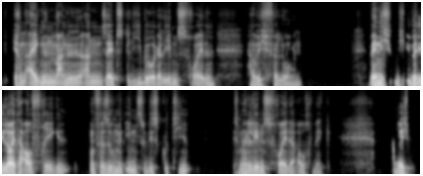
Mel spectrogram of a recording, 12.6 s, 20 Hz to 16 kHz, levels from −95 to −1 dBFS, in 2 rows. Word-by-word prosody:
ihren - - -1
eigenen 90 -1 +3
Mangel 90 +4 0
an 85 0 -3
Selbstliebe 90 +6 -1
oder 85 -1 +2
Lebensfreude, 85 +5 -4 0.5
habe 80 -1 -5
ich - - -5
verloren. 70 -2 -7 1.0
Wenn 105 +2 +8
ich 100 -3 +1
mich 105 -3 -6
über 120 -3 +6
die 110 - +5
Leute 105 -1 +8
aufrege 105 - -2 0.3
und 90 -2 -6
versuche, 95 0 -3
mit 90 -2 -5
ihnen 90 -1 -3
zu 80 - -7
diskutieren, 110 - -8 0.6
ist 75 - -15
meine 85 0 -1
Lebensfreude 85 -2 -1
auch - - -10
weg. 65 - -17 0.9
Aber 90 +4 -3
ich 100 -1 +3
90 Hz, 145 wpm, -24 LUFS, 80-100 Hz, 1.0 s, Wenn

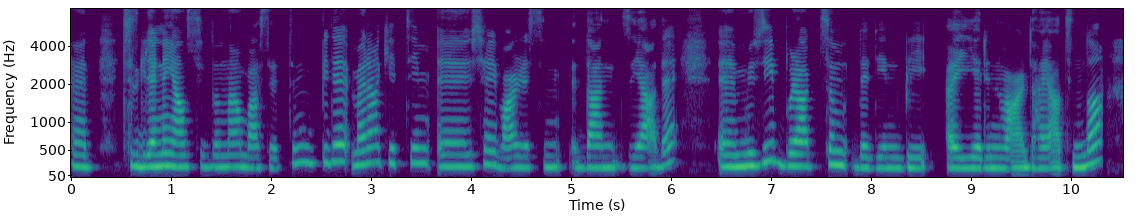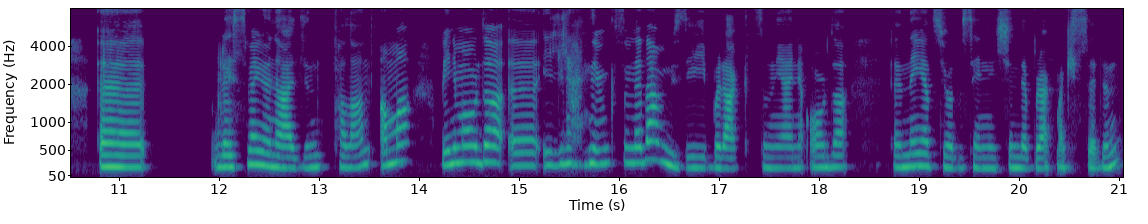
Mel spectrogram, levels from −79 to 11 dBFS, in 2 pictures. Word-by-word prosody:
Evet. 210 -2 0 0.3
Çizgilerine 215 0 +4
yansıdığından 205 -1 +1
bahsettin. 195 +9 -4
Bir 275 - -3
de 300 0 +3
merak 270 +4 0
ettiğim, 270 0 -3
eee, 210 0 0
şey 240 -4 -2
var 185 +2 +2
resim 195 +1 -3
eee, 200 -1 -8
den 195 +1 +2
ziyade. 200 +8 -1 0.4
Eee, 210 0 +3
müziği 225 +5 +3
bıraktım 220 +2 +3
dediğin 185 -1 -3
bir, 185 -1 -2 0.2
aaa, - - +2
yerin 185 0 +2
vardı 190 +2 +3
hayatında, 200 - +3 0.5
eee, 205 -1 +5 0.7
resme 205 +4 +2
yöneldin 200 -2 +1
falan 200 +4 -3
ama 295 +6 +2 0.3
benim 265 +4 +2
orada, 285 -1 +3
ııı, 230 0 -2
ilgilendiğim 255 +2 -2
kısım, 275 0 -7
neden 300 +1 +1
müziği 195 -3 -4
bıraktın, 185 0 -2
yani, 185 0 -6
orada, 200 +1 -2 0.5
eee, 200 +1 +1
ne 215 +1 0
yatıyordu 210 -4 -3
senin 185 -1 -6
içinde 185 0 -3
bırakmak 185 +1 -2
istedin? 195 +4 -3
205 Hz, 130 wpm, -25 LUFS, 190-240 Hz, 0.7 s, eee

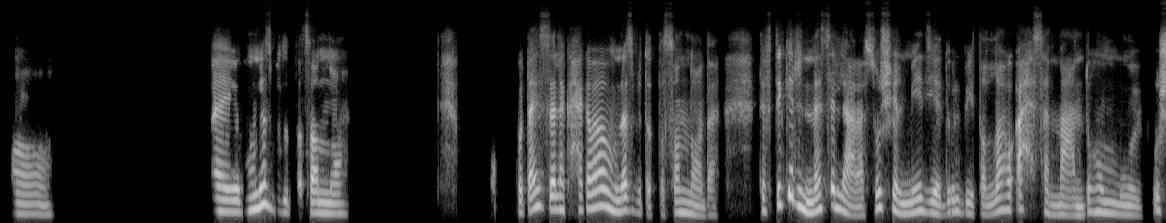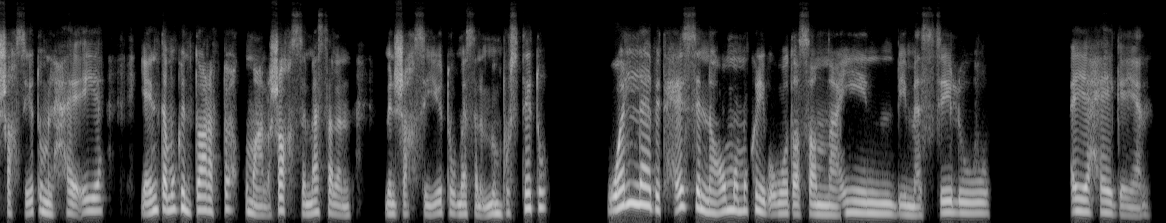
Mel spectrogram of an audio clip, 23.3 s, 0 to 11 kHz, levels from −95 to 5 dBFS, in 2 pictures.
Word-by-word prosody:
آه. 145 -2 -5 1.6
أيوه 170 -2 +4
وبمناسبة 210 -1 +3
التصنع 155 -3 -1 1.7
كنت - - -1
عايزة 255 - +4
أسألك 205 -2 +4
حاجة 200 +2 0
بقى 250 +3 +6
بمناسبة 185 -3 +1
التصنع 160 -6 -4
ده. 120 - -8 0.4
تفتكر 250 +8 +1
الناس 210 0 +3
اللي 220 -7 +4
على 125 -6 +1
الsocial 215 - 0
media 160 +1 0
دول 165 +7 -5
بيطلعوا 155 +6 -2
أحسن 165 - -1
ما 135 - 0
عندهم 150 +5 -3
وما 135 -1 -4
بيبقوش 155 +10 -3
شخصيتهم 160 +3 0
الحقيقيّة؟ 165 +6 -1 0.4
يعني 150 +3 +2
أنت 205 +1 +3
ممكن 205 -2 +2
تعرف 195 -3 +3
تحكم 190 -6 -4
على 125 -2 -3
شخص 195 -5 +1
مثلًا 145 -4 -2 0.4
من 150 - +1
شخصيته 145 +3 -2
مثلًا 140 -1 -3
من 140 +5 0
بوستاته 225 - -1 0.6
والّا 275 +6 +7
بتحس 245 +3 0
إن 200 -7 +4
هم 165 +4 +1
ممكن 185 +2 -1
يبقوا 150 -3 0
متصنعين 150 +1 0
بيمثلوا؟ 155 +5 -2 0.8
أي 180 0 +2
حاجة 160 -5 -3
يعني. 125 +1 -8
165 Hz, 130 wpm, -24 LUFS, 145-195 Hz, 1.7 s, والّا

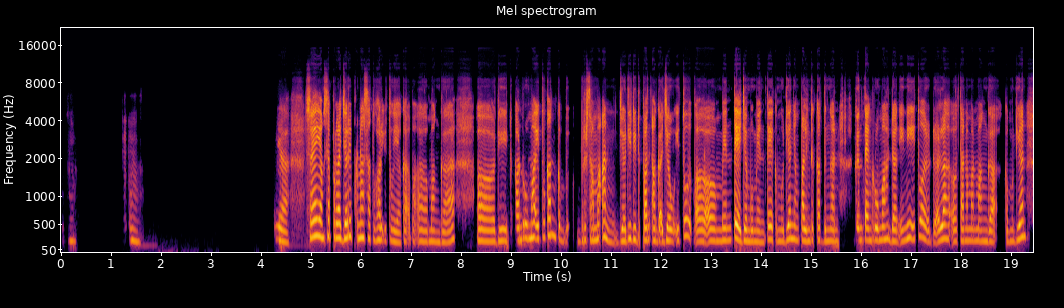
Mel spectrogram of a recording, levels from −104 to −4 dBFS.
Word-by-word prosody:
Mmm. 200 0 -13 1.1
Mhm. 195 -3 -10 2.7
Iya. 200 -6 -2 0.3
Saya 270 +2 +7
yang - - -1
saya 285 - +2
pelajari 255 0 +4
pernah 260 -1 0
satu 245 -3 -1
hal 225 0 +1
itu 205 -1 -7
ya, 180 -2 -4
Kak, - - -4
me - - -11
a 200 0 -6
mangga, 190 +2 -5 0.5
eee, 195 -1 +1
di 205 +2 -3
depan 215 +2 -3
rumah 255 +1 +1
itu 265 +2 0
kan 300 -1 +2
keb 200 -6 -7 0.2
bersamaan 220 0 0
jadi 205 +5 0
di 230 - 0
depan 220 +1 +1
agak 210 -1 +2
jauh 205 -3 +2
itu, 280 +8 -2
eee 195 -1 -1 0.2
eee, - - -7
mente 215 +4 +6
jambu 195 -2 0
mente 195 +4 0
kemudian 220 +5 -1
yang 220 - -7
paling 205 -1 +1
dekat 220 0 -2
dengan 200 -1 -3 0.4
genteng 215 0 +3
rumah 220 +2 0
dan 200 -2 +1
ini 230 +4 0
itu 275 +3 -1
a 205 -6 -2
adalah 235 +6 +2 0.2
tanaman 205 0 -3
mangga. 195 -1 -3 0.2
Kemudian 215 +9 -1
215 Hz, 155 wpm, -23 LUFS, 200-240 Hz, 2.7 s, Saya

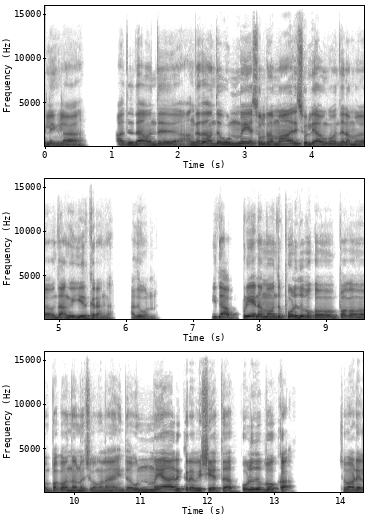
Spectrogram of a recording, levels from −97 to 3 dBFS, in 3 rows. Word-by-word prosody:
இல்லைங்களா? 100 +1 -1 0.8
அதுதான் 145 +5 +1
வந்து 145 +3 0 0.4
அங்க 145 +2 -1
தான் 180 -2 +2
வந்து, 170 +1 0
உண்மைய 180 +4 +2
சொல்றா 150 -2 +1
மாரி 170 +2 +1
சொல்லி 140 +3 +2
அவங்க 125 -3 -1
வந்து 145 +4 -2
நம்மள 110 -4 -1
வந்து 110 +6 -1
அங்க 105 -3 0
ஈர்க்குறாங்க. 95 -10 -2 0.4
அது 95 - -4
ஒண்ணு. 85 -1 -14 0.9
இது 175 - -1
அப்படியே 150 +7 +3
நம்ம 170 -2 +1
வந்து 165 0 0
பொழுதுபோக்கோம் 165 -9 +3 0.2
பக்கம் 120 -4 -1
பக்கம் 125 +1 0
வந்தோம் 115 -1 0
வைச்சுக்கொங்களேன், 95 +2 -4
இந்த 90 0 -5
உண்மையா 170 +5 +2
இருக்குற 135 -5 +1
விஷயத்த 125 +4 0 0.3
பொழுதுபோக்கா, 165 0 +2 0.8
சும்மா 165 - +1
அப்படியே 140 -4 +2
145 Hz, 140 wpm, -22 LUFS, 115-165 Hz, 0.9 s, அப்படியே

